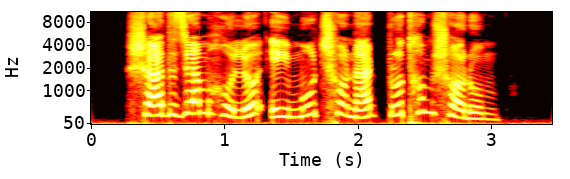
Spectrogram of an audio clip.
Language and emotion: Bengali, neutral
